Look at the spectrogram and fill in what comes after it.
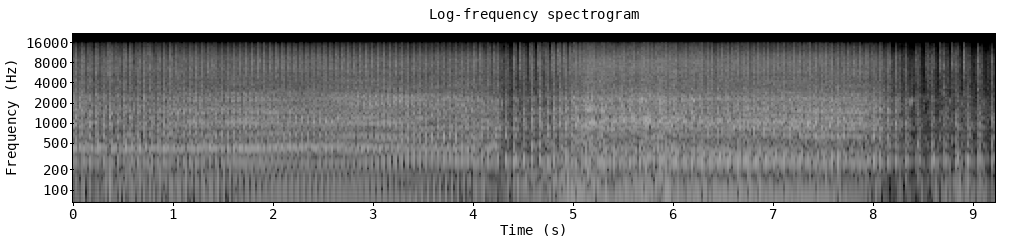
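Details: Toyota 22R 4x4 engine started after throwing a connecting rod out the side of the block: loud, rapid metallic hammering over a rough run, sparks flying off the crankshaft.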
